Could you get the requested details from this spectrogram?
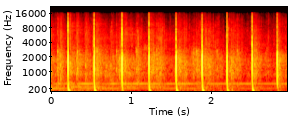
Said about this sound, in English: Can we give God a hand clap praise today? Thank you, Lord.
